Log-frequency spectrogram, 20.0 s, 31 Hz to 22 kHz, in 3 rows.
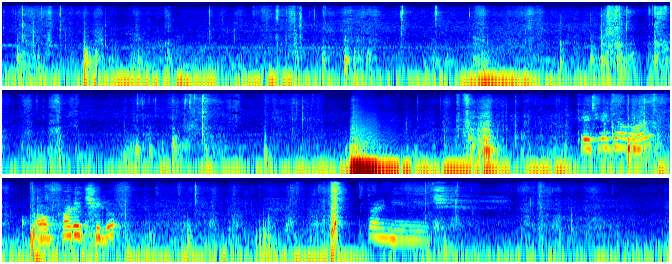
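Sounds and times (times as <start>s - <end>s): packaging being torn and rubbed: 0.0s - 9.9s
loud thump: 10.1s - 10.6s.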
